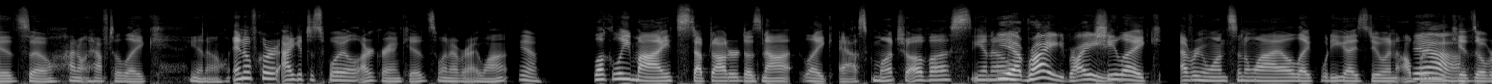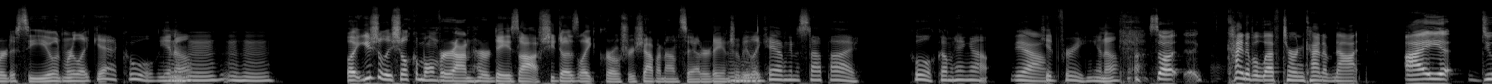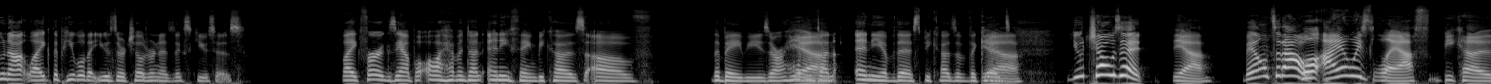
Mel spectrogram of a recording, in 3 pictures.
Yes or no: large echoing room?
no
